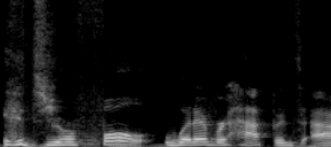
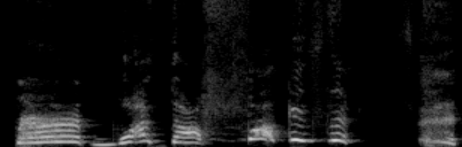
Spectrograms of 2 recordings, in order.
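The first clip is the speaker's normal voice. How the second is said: squeaky, much higher, slow startled voice; high, slowed, bewildered what-the-hell; panicked inner voice; 11 semitones higher, much slower than usual. Retold or imitated. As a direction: play the body's alarmed little voice, drawn out. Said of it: "when it is like".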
